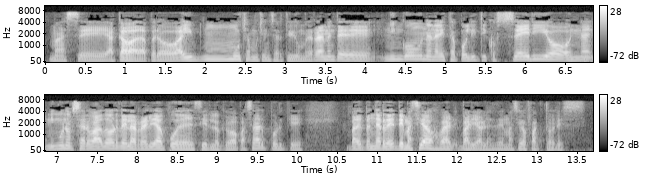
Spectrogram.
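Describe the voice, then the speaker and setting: A man's voice: fairly high pitch, moderate pace. A man from Argentina with an Argentine accent, explaining politics in an interview, hesitating often with fillers and restarts. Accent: Argentine Spanish. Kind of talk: analytical interview talk. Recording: muffled lo-fi recording.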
